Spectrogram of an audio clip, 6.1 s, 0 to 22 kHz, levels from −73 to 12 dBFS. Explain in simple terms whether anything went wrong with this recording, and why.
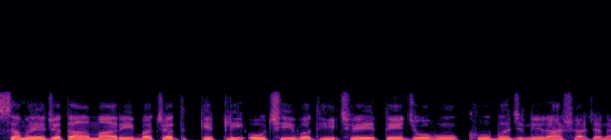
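Yes, one brief glitch, at about 3.33 to 3.39 seconds. It's lost AMR speech frames: a burst of radio errors corrupted a tiny slice of the call, which fits a single lost frame. The phone's AMR wideband (HD Voice) decoder filled the hole by repeating its last good sound at lower volume, so you hear a quick dip or warble rather than the hard silence or click of a plain dropout, and the voice comes back weak or rough for a moment afterwards.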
